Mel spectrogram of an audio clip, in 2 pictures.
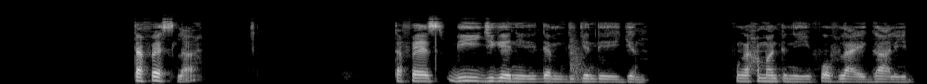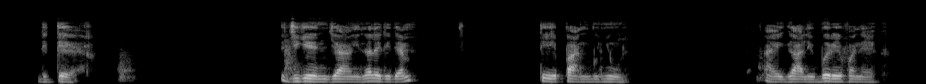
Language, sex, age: Wolof, male, 25-35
